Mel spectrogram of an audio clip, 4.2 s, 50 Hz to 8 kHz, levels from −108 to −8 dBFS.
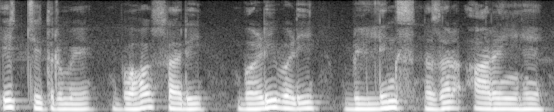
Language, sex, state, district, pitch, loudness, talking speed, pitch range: Hindi, male, Uttar Pradesh, Lucknow, 145 Hz, -13 LUFS, 160 wpm, 135-160 Hz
